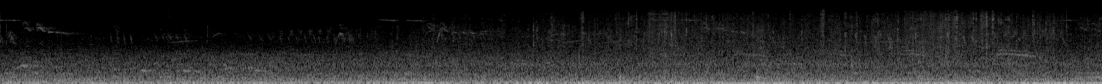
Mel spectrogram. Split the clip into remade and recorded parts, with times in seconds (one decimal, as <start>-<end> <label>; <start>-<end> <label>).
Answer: 0.0-0.7 recorded; 0.7-1.9 remade; 1.9-3.6 recorded; 3.6-4.2 remade; 4.2-4.9 recorded; 4.9-6.3 remade; 6.3-11.0 recorded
